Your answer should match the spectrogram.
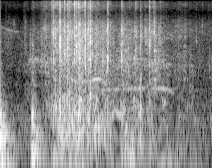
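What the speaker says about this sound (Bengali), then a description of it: "এই যে পায়রাগুলো ভালো করে শখ করো" Pigeons cooing in a pigeon loft kept by a fancier, a run of soft low coos repeating close by and fairly steady across the clip.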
